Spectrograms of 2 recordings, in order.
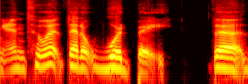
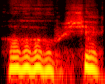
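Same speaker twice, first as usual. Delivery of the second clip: drawn-out, much softer reaction; hushed dread; 13 dB quieter than usual. Retold or imitated. Fan retelling the reveal of the buckets, hushed dread. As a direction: let it out under your breath, softly.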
